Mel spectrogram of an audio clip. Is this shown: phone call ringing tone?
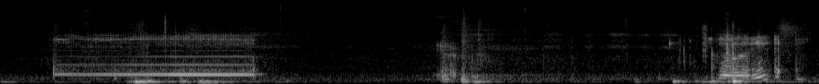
yes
